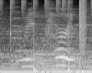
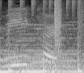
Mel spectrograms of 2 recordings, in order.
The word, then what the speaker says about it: record: As a verb, she wants to record my speech. The stress placed in the card syllable. While as a noun, she wants to buy you a record. The stress placed in the rec syllable.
